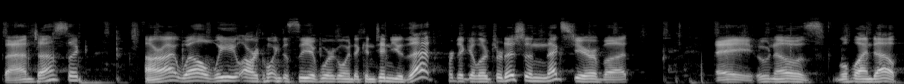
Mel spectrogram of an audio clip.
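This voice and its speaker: A man's voice: mid-range voice, animated, moderate pace, fairly bright tone, lo-fi sound. A man co-hosting a live pageant on an arena stage, upbeat and joking with his co-hosts. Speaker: pageant co-host.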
